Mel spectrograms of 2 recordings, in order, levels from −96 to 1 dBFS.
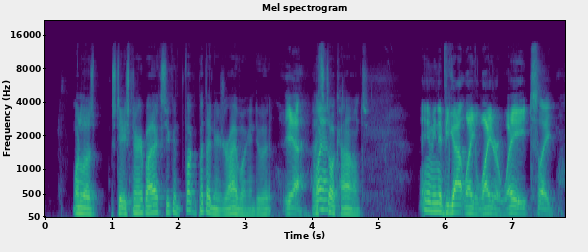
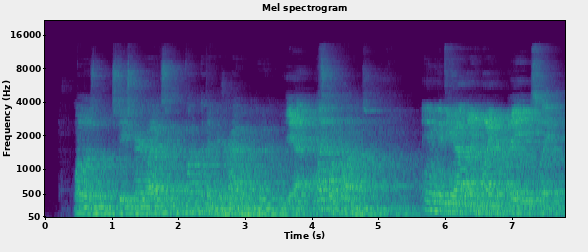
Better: first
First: none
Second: room echo; strong; dies away in 2.9 s // off-mic speech; far

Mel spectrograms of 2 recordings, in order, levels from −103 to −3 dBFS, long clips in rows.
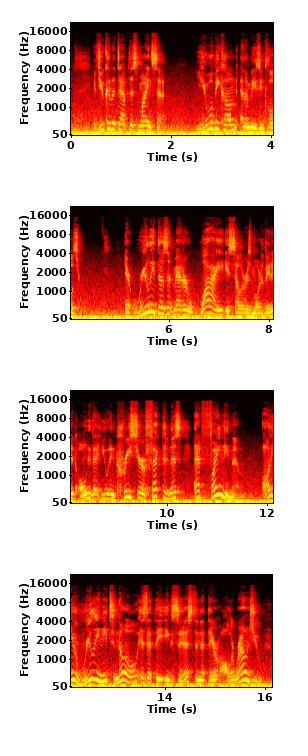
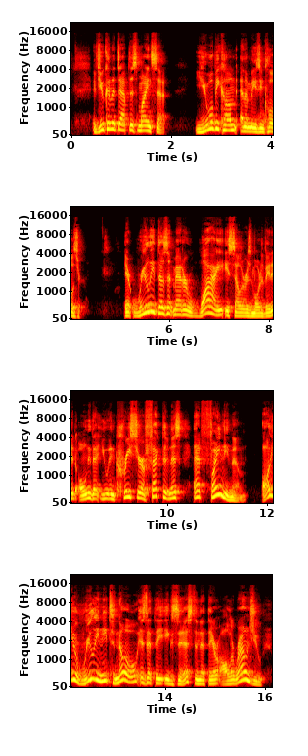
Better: second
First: low rumble; noticeable; throughout; 20 dB below the speech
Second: none

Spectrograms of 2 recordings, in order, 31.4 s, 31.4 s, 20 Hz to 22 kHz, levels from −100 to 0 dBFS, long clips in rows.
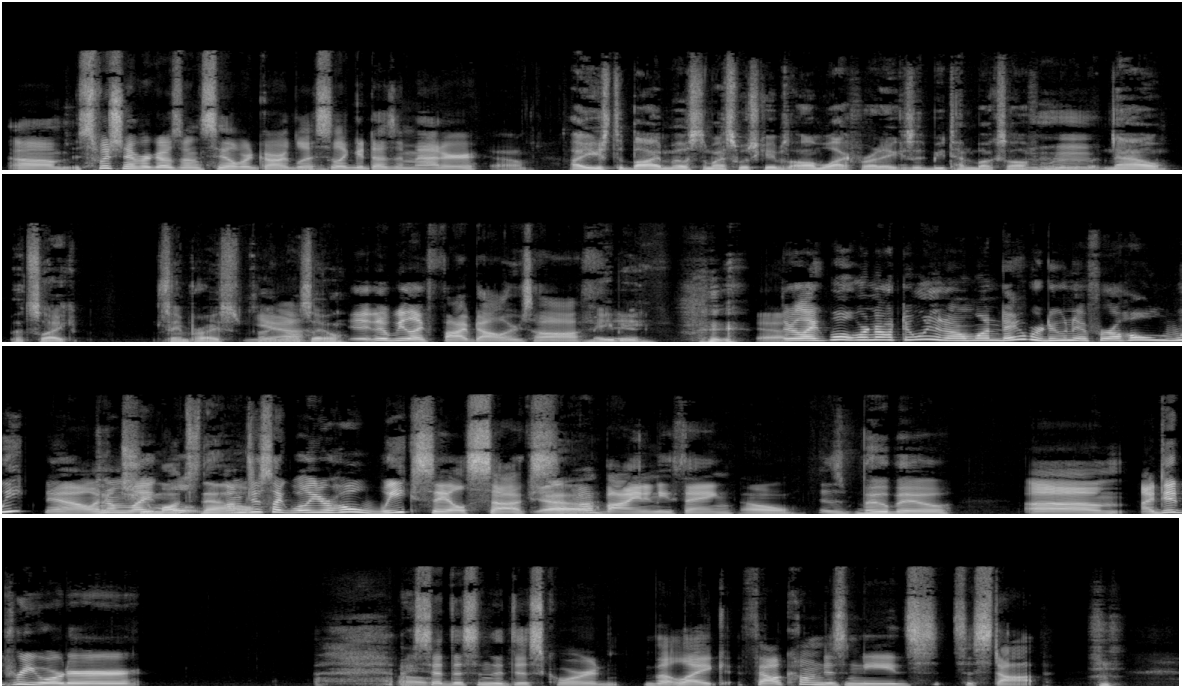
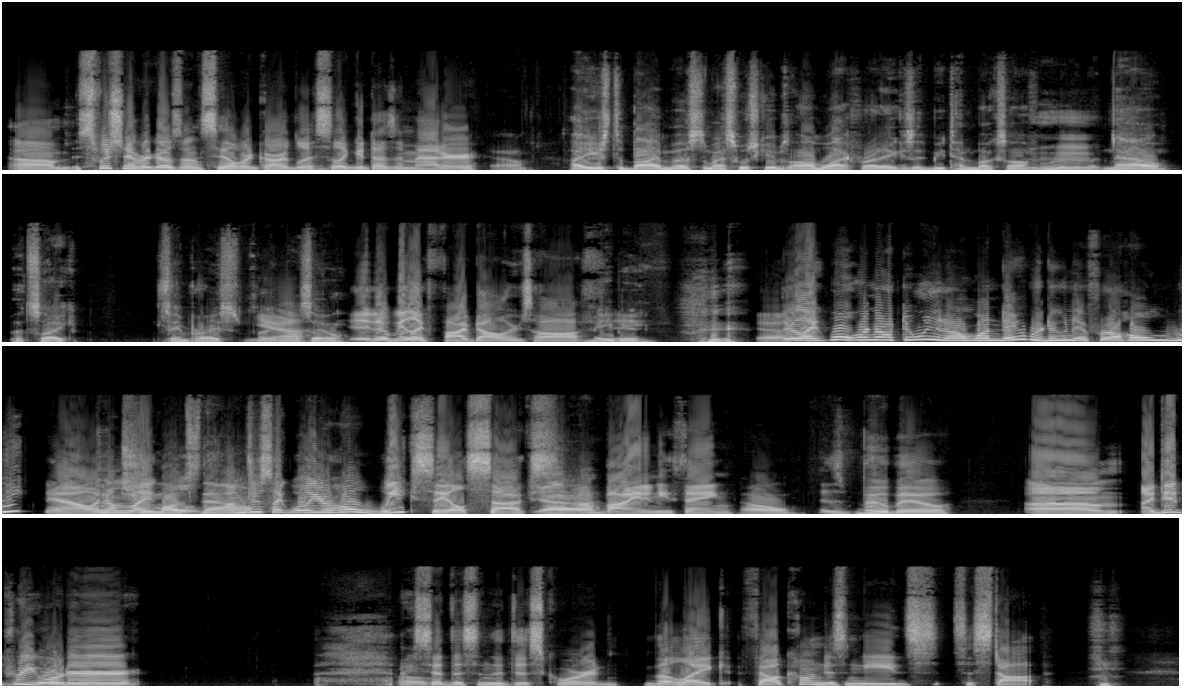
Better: first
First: none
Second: distortion; slight; 10 dB below the speech

